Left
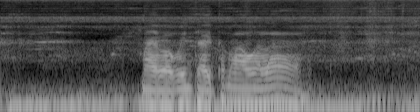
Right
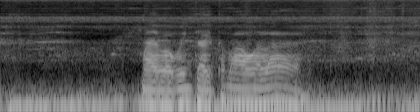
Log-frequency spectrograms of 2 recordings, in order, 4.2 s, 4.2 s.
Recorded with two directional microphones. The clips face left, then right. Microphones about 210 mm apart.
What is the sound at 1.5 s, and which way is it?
Speech, centre (ahead or behind).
